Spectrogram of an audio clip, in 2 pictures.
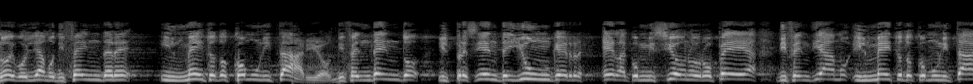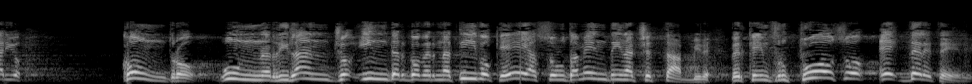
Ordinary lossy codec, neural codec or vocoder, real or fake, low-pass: none; none; real; none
